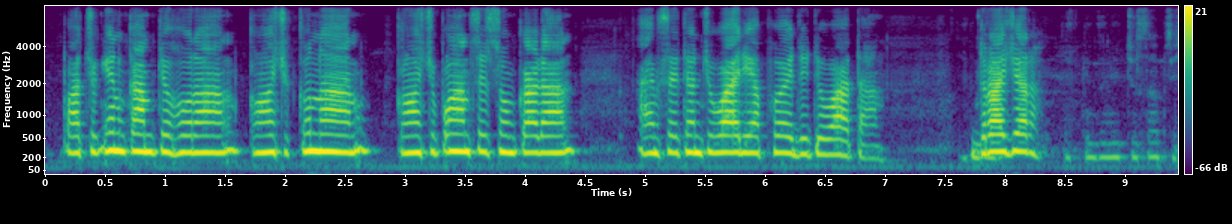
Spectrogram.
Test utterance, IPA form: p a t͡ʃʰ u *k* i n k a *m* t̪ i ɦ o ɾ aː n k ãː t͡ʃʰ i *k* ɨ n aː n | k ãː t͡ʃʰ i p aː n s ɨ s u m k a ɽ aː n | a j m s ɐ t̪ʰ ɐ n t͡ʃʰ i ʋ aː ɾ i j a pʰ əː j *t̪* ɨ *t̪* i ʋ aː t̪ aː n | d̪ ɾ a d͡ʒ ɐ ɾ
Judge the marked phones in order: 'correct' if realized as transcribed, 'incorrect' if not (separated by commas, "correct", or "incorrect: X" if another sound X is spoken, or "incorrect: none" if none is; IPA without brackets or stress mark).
correct, correct, correct, incorrect: d̪, correct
